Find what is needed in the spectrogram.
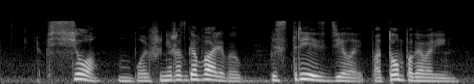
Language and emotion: Russian, angry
